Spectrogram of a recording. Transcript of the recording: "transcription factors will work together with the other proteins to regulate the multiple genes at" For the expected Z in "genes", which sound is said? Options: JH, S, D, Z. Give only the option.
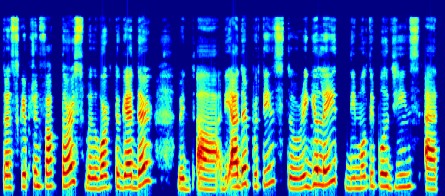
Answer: S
